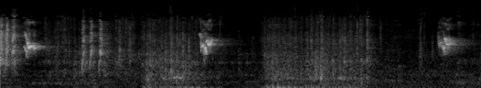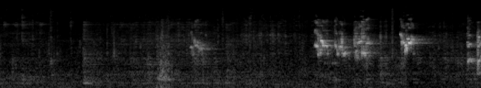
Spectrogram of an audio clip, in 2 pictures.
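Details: A budgerigar eating, giving single sharp chirps every two seconds or so amid rustling and crunching sounds, then a quick pair of chirps near the end.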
